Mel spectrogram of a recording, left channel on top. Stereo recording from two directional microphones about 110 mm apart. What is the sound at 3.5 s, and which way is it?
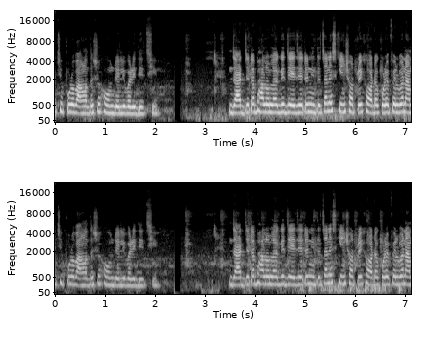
Speech, 40° left (ahead or behind).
